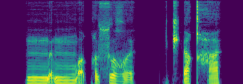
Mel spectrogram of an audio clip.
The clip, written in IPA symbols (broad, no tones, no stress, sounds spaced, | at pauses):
mː ə̰ mː ɔ̰ qʷ ə sʷ ə ʁʷ ə | t͡ʃʼ ə qʰ ə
